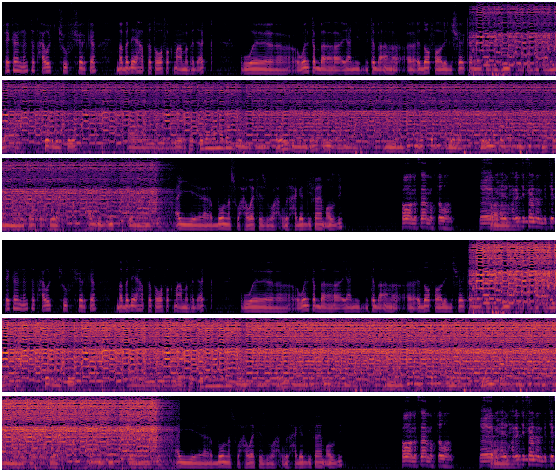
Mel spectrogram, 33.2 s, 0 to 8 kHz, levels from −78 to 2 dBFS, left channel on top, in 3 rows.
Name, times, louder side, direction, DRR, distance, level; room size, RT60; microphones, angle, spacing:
voice 1, 0.0-4.1 4.4-11.5 11.8-12.6 13.6-25.2 25.6-29.0 31.9-32.5, left 2 dB, 80° left, 2.0 m, -40 dB
sound 1, 9.3-25.7, right 11 dB, 70° right, 0.8 m, -24 dB
voice 2, 30.2-31.2 31.7-33.2, right 1 dB, 15° right, 4.1 m, -37 dB
head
